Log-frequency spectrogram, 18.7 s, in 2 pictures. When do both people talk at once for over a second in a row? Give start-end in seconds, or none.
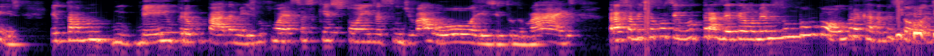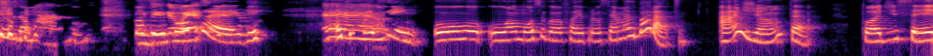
none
